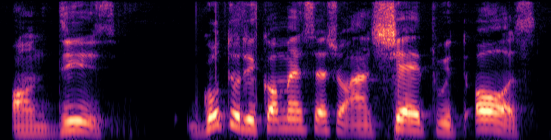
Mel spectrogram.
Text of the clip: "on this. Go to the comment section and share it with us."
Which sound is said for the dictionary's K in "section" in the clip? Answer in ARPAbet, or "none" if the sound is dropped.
none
